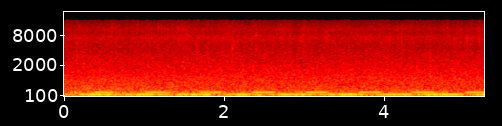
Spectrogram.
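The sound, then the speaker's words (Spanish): Steady, dense rain from a summer storm hisses without pause, a constant wash of noise, while a low humming tone pulses in a regular on-off pattern beneath it. No one speaks. “Así que disfruta de esta tormenta de verano.”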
